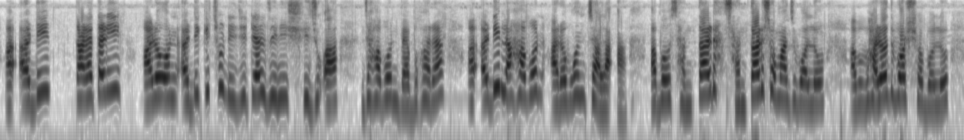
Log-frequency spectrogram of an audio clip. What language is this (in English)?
Santali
